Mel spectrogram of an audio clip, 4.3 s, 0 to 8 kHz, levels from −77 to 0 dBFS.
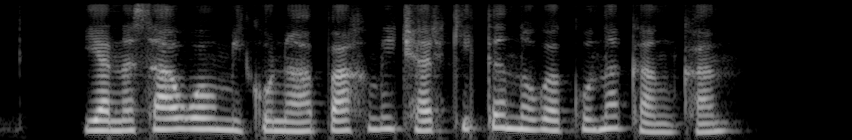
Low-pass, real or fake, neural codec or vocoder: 7.2 kHz; fake; codec, 16 kHz, about 1 kbps, DyCAST, with the encoder's durations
